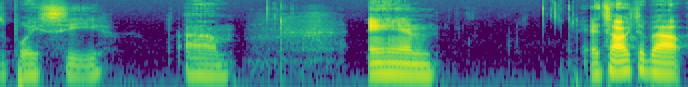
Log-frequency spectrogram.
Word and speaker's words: Boise: to take up four Boise which actually is pronounced Boise not Boise so it's Boise and it talked about how we or at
